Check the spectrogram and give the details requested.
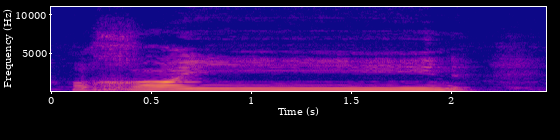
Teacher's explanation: इसका मखरज इब्तिदाई हलक यानी कि हलक का वो हिस्सा जो मुंह की तरफ है, यहाँ से गाइन अदा होगा।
